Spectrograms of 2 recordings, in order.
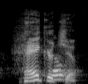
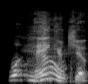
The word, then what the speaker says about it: handkerchief: Handkerchief. Handkerchief. The D is silent.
